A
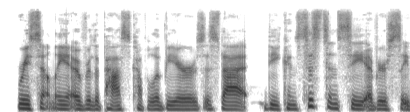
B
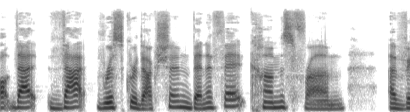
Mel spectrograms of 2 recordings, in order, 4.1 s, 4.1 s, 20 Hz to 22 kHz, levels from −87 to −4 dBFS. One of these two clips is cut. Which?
B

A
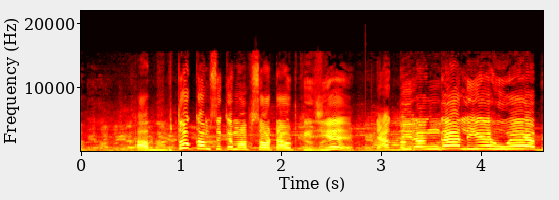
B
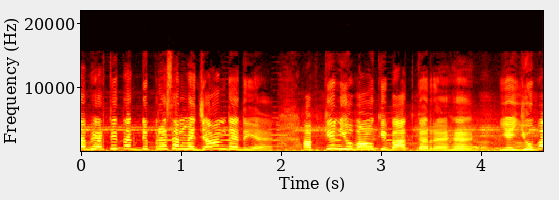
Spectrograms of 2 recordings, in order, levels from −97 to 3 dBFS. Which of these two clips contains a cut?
A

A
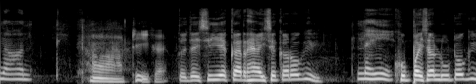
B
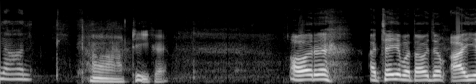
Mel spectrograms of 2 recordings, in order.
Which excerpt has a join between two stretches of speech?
A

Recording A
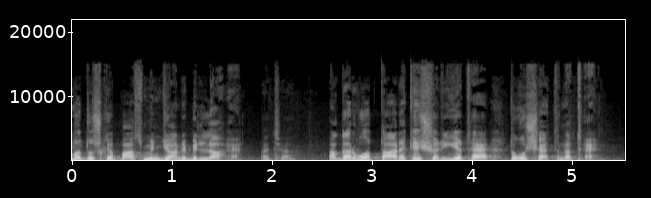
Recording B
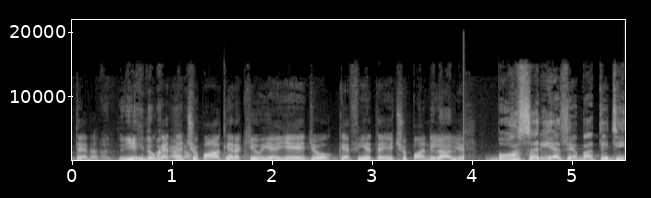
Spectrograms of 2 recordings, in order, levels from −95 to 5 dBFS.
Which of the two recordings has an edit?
B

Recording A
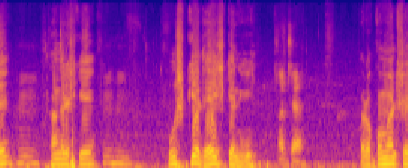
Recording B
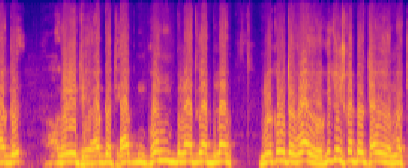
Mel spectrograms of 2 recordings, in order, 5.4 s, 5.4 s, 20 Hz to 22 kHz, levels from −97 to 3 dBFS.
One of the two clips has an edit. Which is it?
B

